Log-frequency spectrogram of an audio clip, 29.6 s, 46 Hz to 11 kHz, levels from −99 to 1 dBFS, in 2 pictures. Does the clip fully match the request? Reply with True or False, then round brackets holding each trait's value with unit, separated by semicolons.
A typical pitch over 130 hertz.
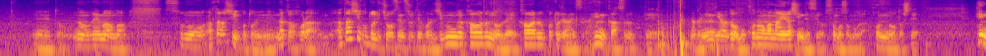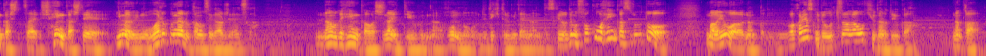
False (120 Hz)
